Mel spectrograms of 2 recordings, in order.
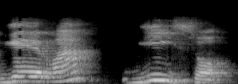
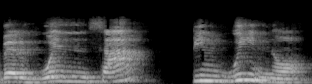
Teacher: Aquí la U es muda, guerra, guiso. Aquí pronuncio la U, vergüenza, pingüino. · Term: U muda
